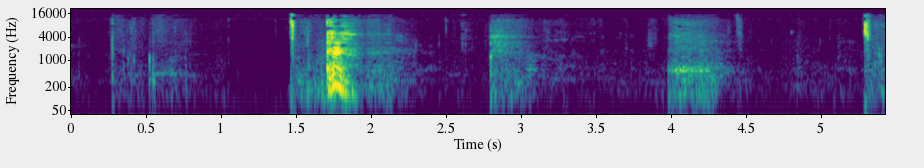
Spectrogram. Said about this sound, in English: Need to cough. I don't need a drink.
